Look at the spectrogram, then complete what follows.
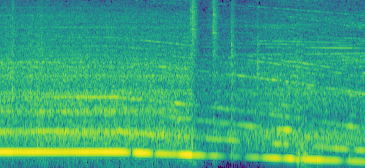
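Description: CNC router spindle motor running at speed with a steady high whine, then switched off about two seconds in and spinning down, its pitch falling steadily. A few sharp clicks about three seconds in.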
